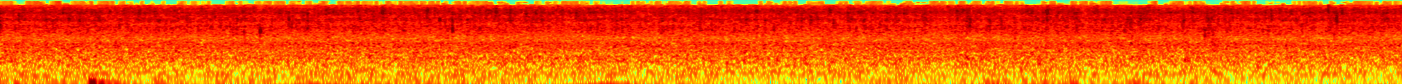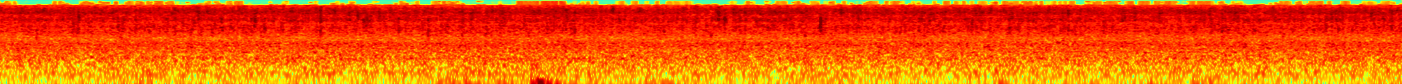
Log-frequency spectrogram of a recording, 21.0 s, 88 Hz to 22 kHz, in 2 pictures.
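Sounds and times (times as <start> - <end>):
steady rain: 0.0 - 21.0
soft low thump: 0.6 - 1.1, 14.4 - 14.8.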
